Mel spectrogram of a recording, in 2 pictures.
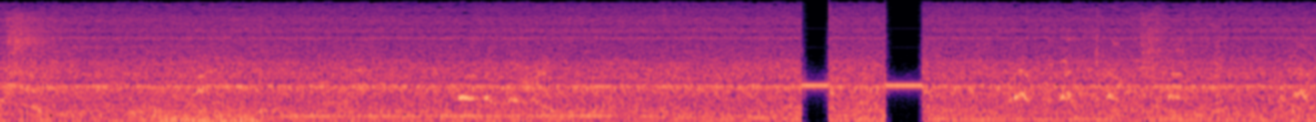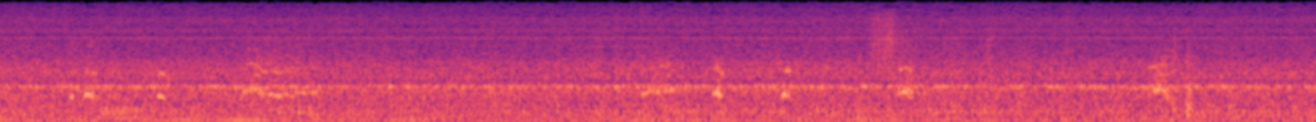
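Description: Steady background noise with a constant high whine, cutting out completely twice for a moment about eight and nine seconds in, with faint scattered voice fragments.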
